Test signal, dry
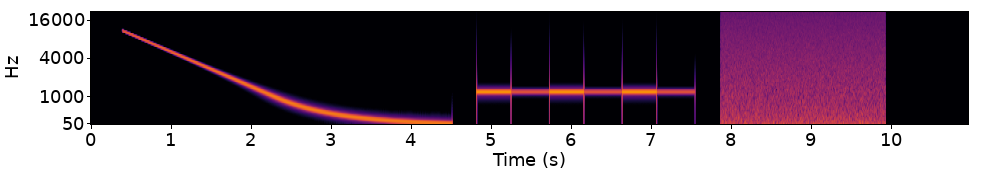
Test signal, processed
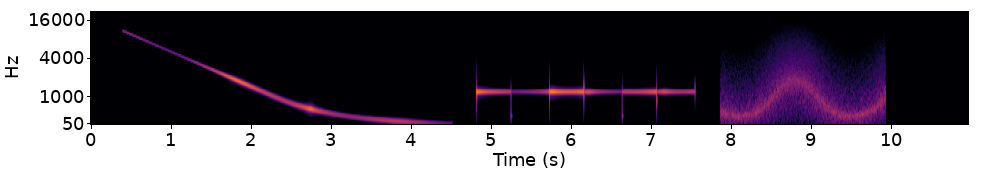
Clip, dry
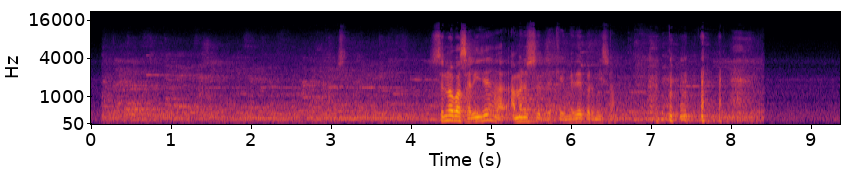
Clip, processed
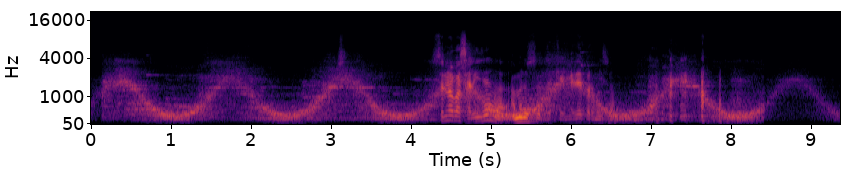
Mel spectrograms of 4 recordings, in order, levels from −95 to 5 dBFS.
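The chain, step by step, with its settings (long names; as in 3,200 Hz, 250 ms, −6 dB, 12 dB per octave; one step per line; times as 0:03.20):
high-shelf EQ 3,600 Hz +7 dB
LFO wah 0.71 Hz 320–1,800 Hz, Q 4.4
level −3 dB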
